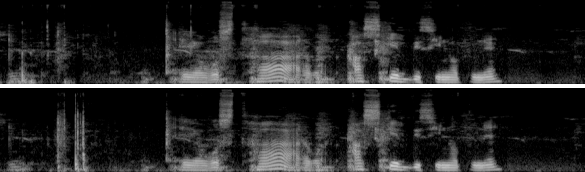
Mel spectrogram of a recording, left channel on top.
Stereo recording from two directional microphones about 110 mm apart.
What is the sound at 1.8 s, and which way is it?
Speech, 35° right (ahead or behind).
